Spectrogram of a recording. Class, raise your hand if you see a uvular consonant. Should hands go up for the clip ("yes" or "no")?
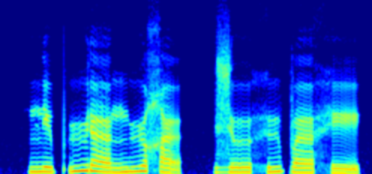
yes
